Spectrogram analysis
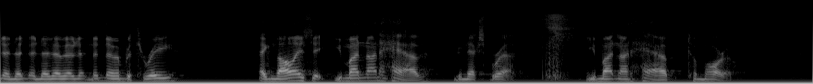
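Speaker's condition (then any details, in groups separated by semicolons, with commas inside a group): Stuttering; once felt speech made preaching impossible; preaching a sermon, prays for clarity of speech; jokes listeners probably haven't noticed; repeated sounds, blocks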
